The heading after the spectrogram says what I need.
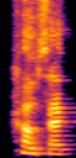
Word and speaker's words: Kosek: Kosek, K-O-S-E-K.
